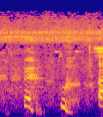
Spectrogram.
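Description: A man's pained groans: two short moans, each sliding down in pitch, about half a second and about a second and a quarter in.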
